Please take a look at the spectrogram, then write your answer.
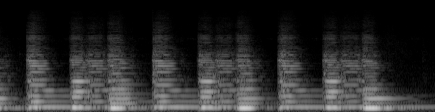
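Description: Carol of the Bells' four-bar introduction, played alone and fairly soft, repeats its short falling four-note figure in a steady pulse, with accented notes recurring at regular intervals.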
